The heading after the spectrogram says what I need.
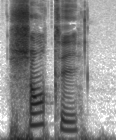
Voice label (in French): "chanter", French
